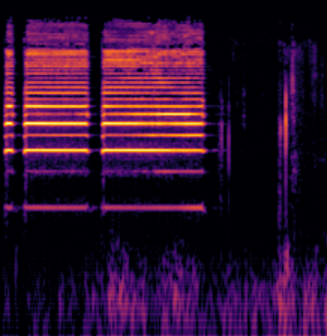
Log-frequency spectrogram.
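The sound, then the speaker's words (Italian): The car horn of a traveling vendor, one of those who drive around bringing essential goods such as wool sweaters to the elderly, sounds two long, loud, steady honks, the first about a second and the second slightly longer, followed by quiet outdoor background noise. “Questo era il classico clacson del degli Ulanaro, come viene denominato in questa zona, che sarebbero queste persone che vanno in giro con le macchine e portano diciamo, beni di, di necessità fondamentalmente per gli anziani, quindi maglie di lana,”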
